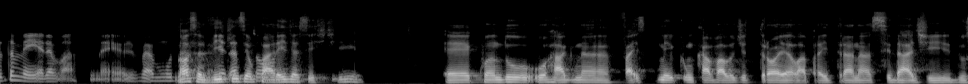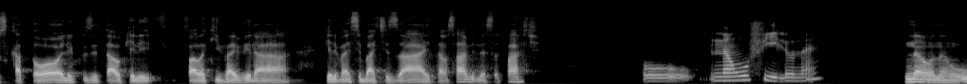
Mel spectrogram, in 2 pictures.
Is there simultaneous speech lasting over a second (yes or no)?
yes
